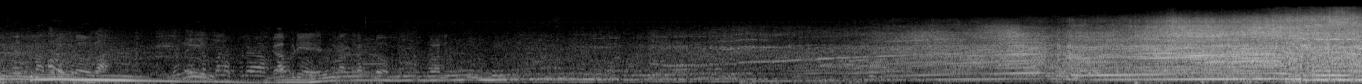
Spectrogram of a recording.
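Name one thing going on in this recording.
A rally car engine revs hard and shifts gears as the car approaches, growing louder.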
